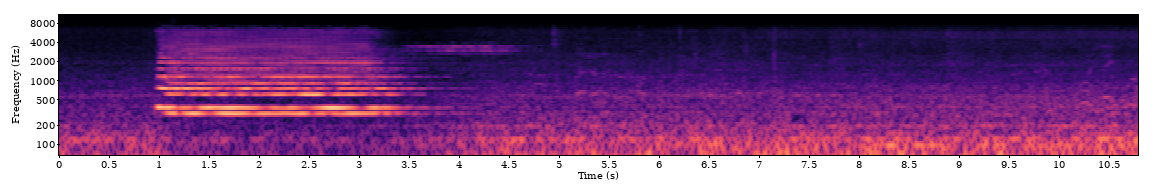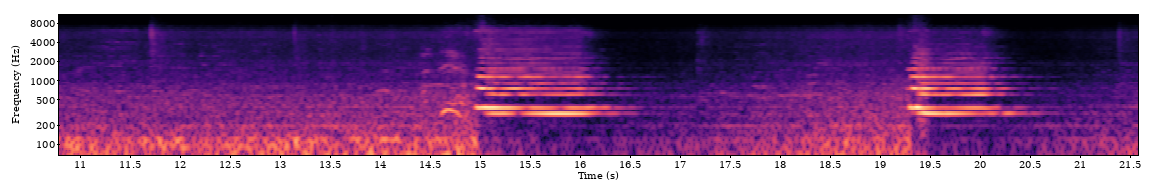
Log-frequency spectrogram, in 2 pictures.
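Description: A locomotive horn blares loudly in long blasts.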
